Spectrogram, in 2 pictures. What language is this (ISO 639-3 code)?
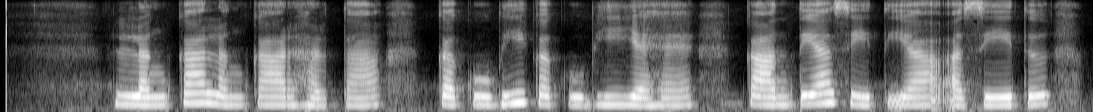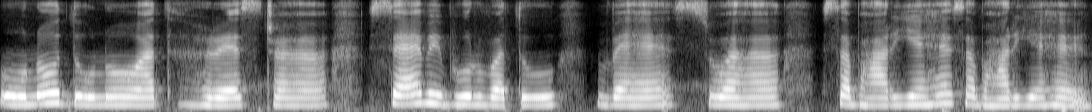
san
